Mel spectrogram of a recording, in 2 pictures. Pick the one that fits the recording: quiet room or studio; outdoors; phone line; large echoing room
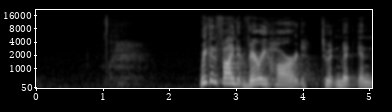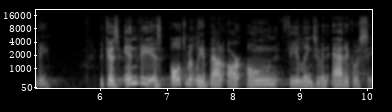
large echoing room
